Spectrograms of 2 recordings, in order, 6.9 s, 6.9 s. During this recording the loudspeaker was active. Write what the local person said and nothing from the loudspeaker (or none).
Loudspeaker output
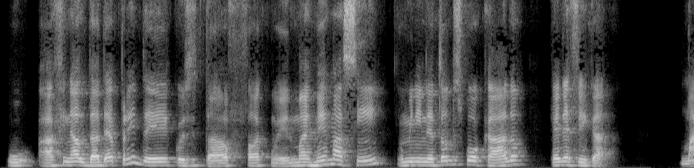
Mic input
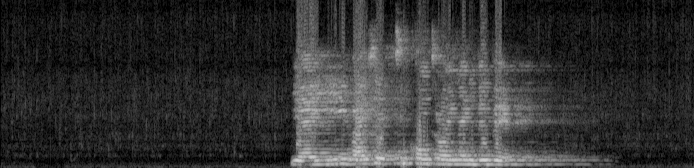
E aí vai que eles se encontram aí na NBB.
